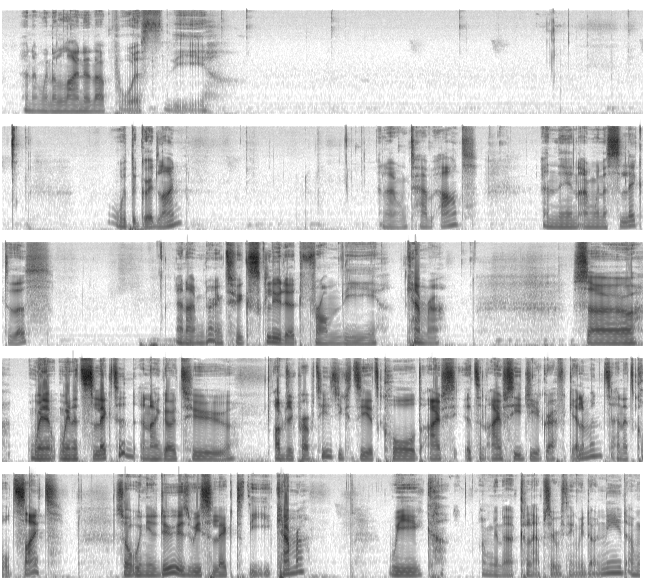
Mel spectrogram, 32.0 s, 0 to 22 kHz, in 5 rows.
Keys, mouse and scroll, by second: 1.0 shift+middle click, 2.1 click, 3.4 click, 5.8 scroll up 1, 6.2 shift+middle click, 9.5 Tab, 10.2 scroll down 1, 10.3 shift+middle click, 11.4 click, 22.0 click, 27.4 click, 30.4-31.3 drag.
